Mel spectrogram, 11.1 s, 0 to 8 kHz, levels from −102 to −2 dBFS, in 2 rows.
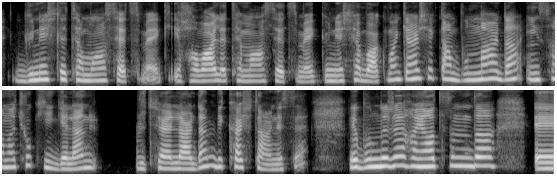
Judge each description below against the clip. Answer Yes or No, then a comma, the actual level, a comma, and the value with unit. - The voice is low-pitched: No, high, 235 Hz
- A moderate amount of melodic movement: No, wide, 5.7 semitones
